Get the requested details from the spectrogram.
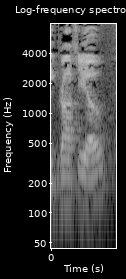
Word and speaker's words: Gratiot: We were talking about the name of this prison before service, and evidently it's a French word, so G-R-A-T-I-O-T would be Gratiot, but Brother Henry and I said a true Southerner would just say Gratiot.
